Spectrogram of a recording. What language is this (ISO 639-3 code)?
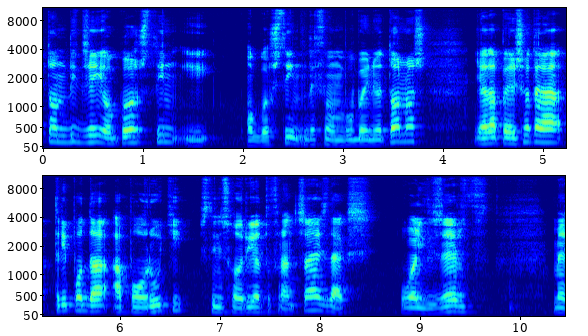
ell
